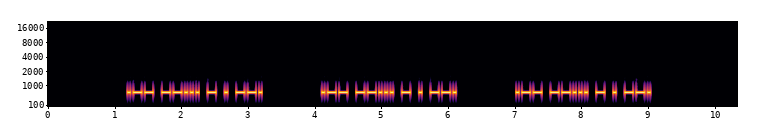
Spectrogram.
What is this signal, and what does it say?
Morse code, heard as a keyed tone, about 28 wpm, 700 Hz. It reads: W7TEG W7TEG W7TEG
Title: USA Call Signs - 5 Characters - Repeated 3x - 28wpm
